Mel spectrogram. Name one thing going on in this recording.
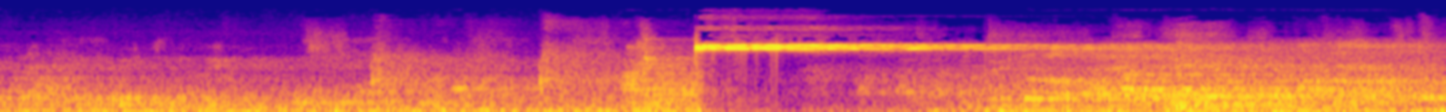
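Young men call out to each other in a large echoing space.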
